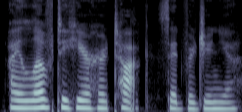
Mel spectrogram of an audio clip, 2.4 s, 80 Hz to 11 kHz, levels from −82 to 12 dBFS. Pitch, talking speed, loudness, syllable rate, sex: 205 Hz, 200 wpm, -19 LUFS, 4.7 syllables/s, female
